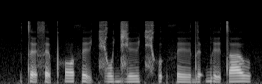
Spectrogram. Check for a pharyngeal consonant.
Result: absent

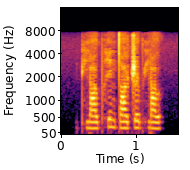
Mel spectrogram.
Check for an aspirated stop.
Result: present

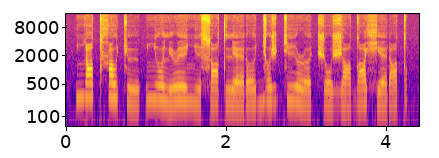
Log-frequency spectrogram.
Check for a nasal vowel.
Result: absent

